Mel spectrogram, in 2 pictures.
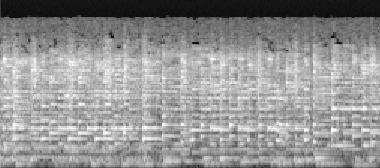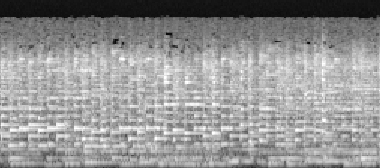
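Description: Bluegrass string band playing an instrumental introduction, with banjo to the fore over guitar and upright bass.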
